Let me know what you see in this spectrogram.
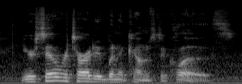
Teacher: You're so retarded when it comes to clothes is a naturally occurring iambic pentameter sentence.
